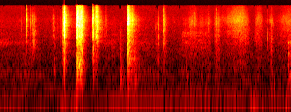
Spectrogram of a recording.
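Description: Cardboard shipping box and its packing tape being handled: about four sharp knocks and crackles between one and three seconds in, then a softer rustle.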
